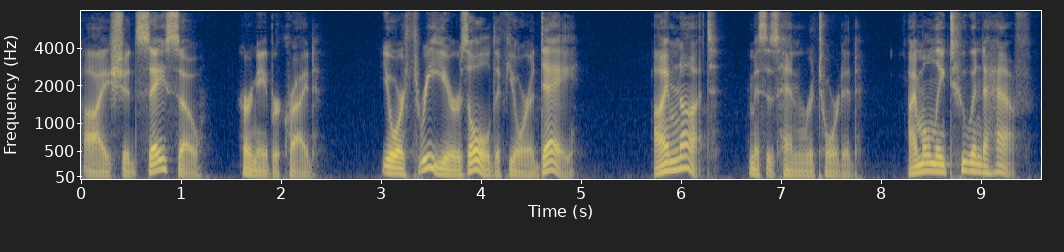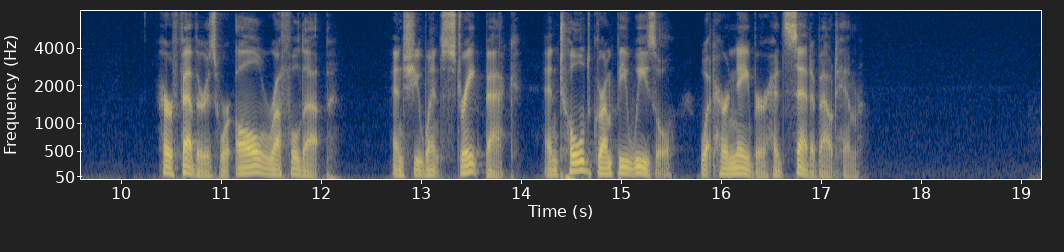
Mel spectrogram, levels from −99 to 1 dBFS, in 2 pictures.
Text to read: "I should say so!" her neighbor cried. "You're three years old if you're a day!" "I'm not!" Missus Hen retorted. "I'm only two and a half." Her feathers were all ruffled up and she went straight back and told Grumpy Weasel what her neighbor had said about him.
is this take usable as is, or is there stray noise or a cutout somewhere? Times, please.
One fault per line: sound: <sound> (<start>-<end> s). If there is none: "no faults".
no faults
